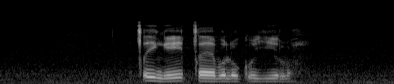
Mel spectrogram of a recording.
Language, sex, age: Xhosa, female, 28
